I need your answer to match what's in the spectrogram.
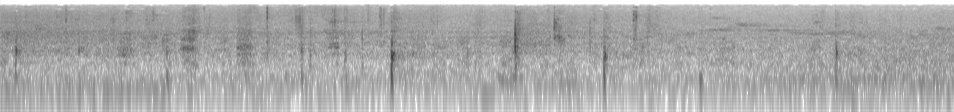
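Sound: dog panting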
